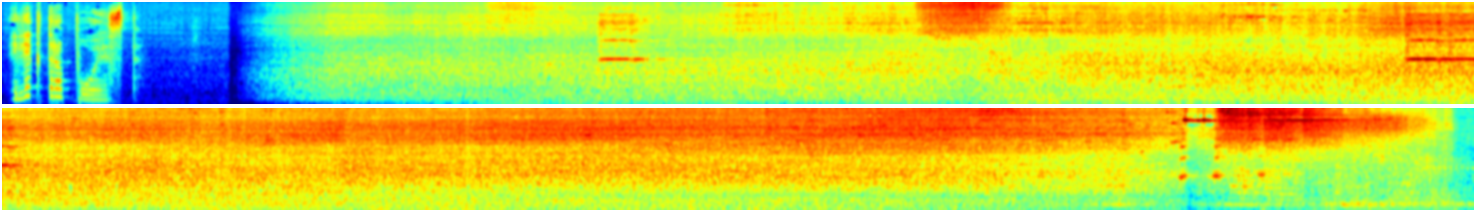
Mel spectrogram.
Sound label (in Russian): Электропоезд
